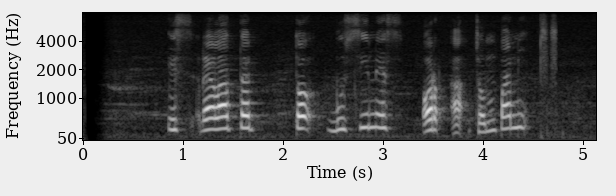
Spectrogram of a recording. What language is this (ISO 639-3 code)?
sun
